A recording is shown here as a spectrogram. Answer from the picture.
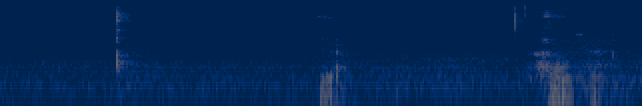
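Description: A few faint, isolated clicks and soft taps from a laptop keyboard and trackpad as the test command is rerun, with near silence between them.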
